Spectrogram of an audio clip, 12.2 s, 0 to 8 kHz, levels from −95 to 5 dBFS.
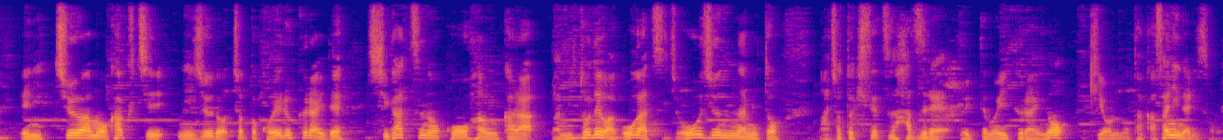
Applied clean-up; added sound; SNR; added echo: classical method log-MMSE.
